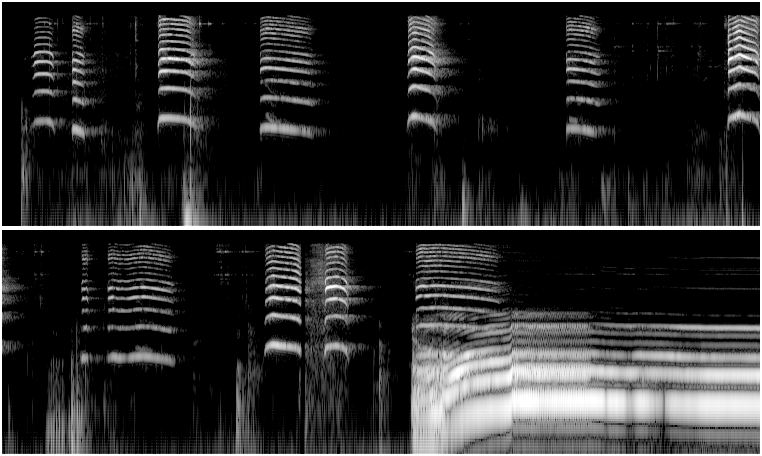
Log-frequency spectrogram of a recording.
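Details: A Lapponian Herder (title also says husky) gives a long rising howl with its favourite toy, after a run of high, repeated squeaks from the toy.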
